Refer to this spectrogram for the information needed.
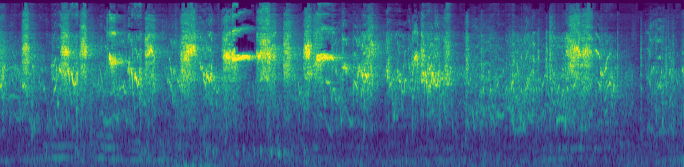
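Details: Flock of Australian budgies chirping steadily, bright high tweets and brief whistled notes tumbling over one another in a busy, unbroken chatter.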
